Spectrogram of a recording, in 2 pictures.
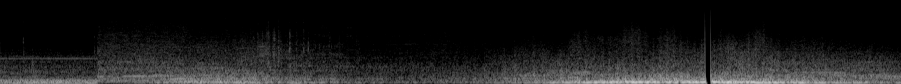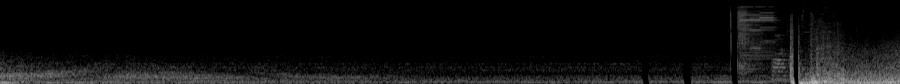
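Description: A spacecraft engine rumbles and roars through the air.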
